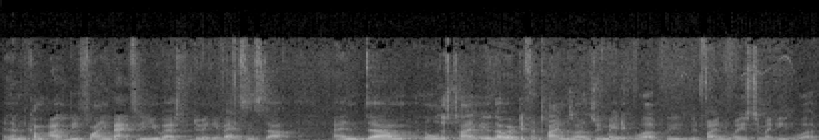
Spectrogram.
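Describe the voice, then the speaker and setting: A man with a British accent speaks at a fairly quick pace in a fairly high pitch with fairly even intonation, with audible room echo and noticeable background noise. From England. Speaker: business executive. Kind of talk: interview. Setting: livestream.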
